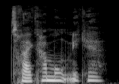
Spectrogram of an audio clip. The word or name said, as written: trækharmonika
